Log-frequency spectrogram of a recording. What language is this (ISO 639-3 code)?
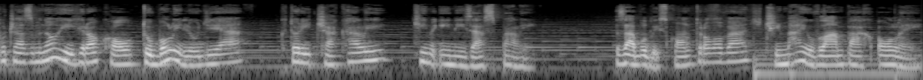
slk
